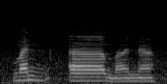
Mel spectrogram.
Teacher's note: nun mati berjumpa dengan hamzah juga adalah izhar halqi, sebutannya dijelaskan tanpa adanya dengung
